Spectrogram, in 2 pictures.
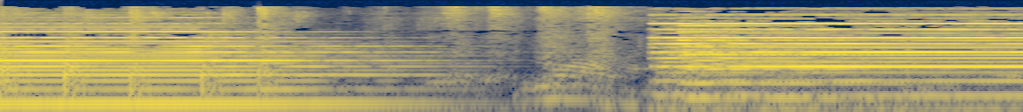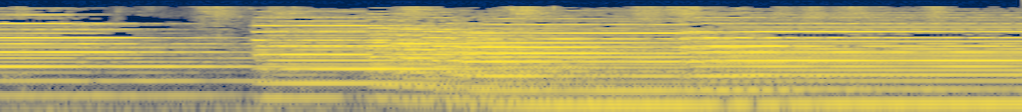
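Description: Background music of held organ-style keyboard chords. The chord fades out about two seconds in, a new one comes in half a second later, and the harmony changes again about five seconds in.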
